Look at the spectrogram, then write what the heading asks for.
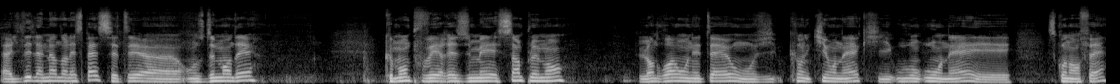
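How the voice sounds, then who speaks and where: This man's voice is fairly high, with fairly even intonation. He keeps a moderate pace with long, frequent pauses. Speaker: band member. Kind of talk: interview chat.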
